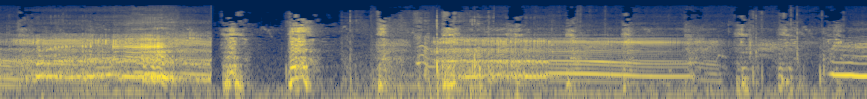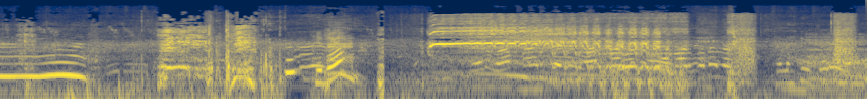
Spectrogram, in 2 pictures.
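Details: A camel, frightened by a horse, gives loud, rumbling groans with wavering, bellowing tones, mixed with brief human voices.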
